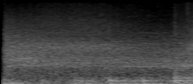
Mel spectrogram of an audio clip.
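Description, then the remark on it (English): A crowd cheers in a steady, dense roar of many voices that holds at an even level throughout, with a slight swell near the end. “A crowd cheering? And that would be correct.”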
